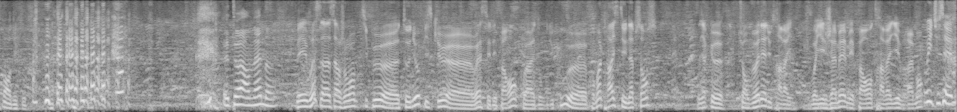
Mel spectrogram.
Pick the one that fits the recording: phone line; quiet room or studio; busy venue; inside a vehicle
busy venue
